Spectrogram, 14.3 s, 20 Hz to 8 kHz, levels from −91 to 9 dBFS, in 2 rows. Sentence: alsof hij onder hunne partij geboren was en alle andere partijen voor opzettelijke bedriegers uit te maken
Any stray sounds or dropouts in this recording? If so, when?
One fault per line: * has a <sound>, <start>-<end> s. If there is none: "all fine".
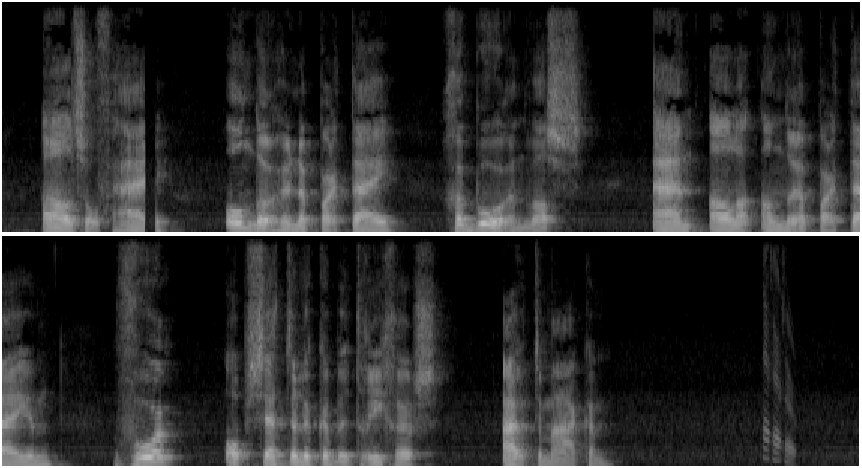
* has a dropout, 1.2-1.3 s
* has a chirp, 13.5-13.8 s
